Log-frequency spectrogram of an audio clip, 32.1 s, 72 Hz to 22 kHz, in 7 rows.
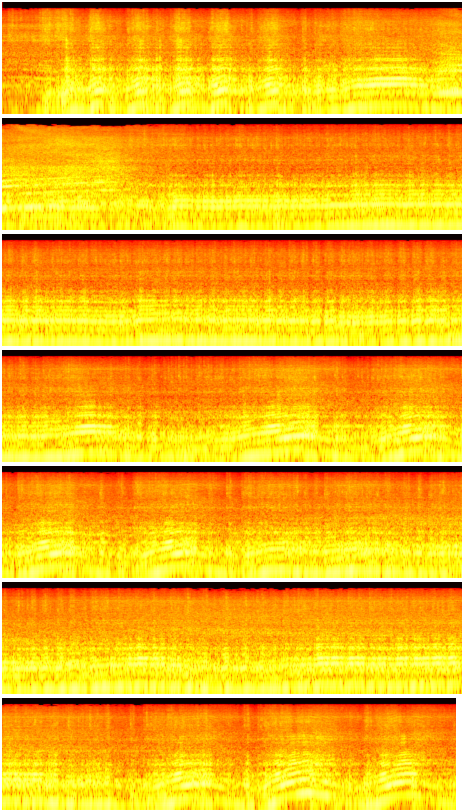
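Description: BMW 3.0 CSL Group 2 race car's 3.2-litre straight-six running at a fast idle while warming up through its twin side exhausts. There is one rising rev about four seconds in, then a run of quick throttle blips in the middle and again near the end.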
